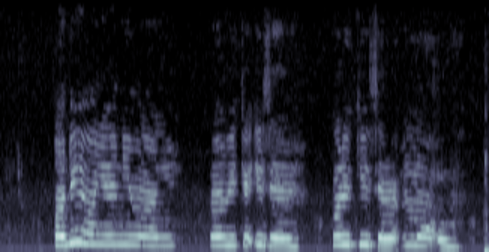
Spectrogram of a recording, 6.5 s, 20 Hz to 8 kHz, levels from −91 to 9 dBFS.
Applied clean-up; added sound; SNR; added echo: none; none; none; none.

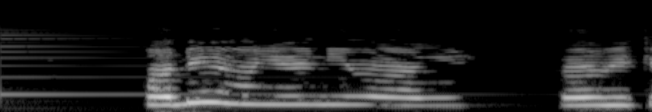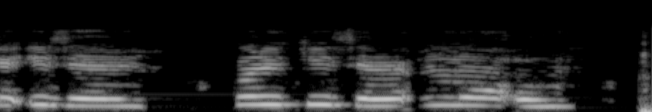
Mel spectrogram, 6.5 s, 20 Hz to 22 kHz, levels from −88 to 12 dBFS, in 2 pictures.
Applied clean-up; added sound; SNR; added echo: classical method spectral subtraction.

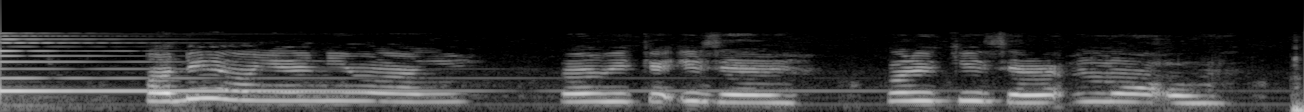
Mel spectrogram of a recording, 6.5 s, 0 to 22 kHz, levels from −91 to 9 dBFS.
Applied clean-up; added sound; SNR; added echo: none; Keyboard (musical); 6 dB; none.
